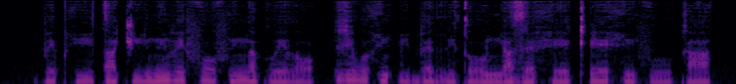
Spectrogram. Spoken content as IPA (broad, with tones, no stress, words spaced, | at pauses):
pe˨pʰiː˨ta˨ t͡ʃiː˨nĩ˦βe˦˨ fo˦˨ fĩ˦na˦kʷeː˨ lɔ˨ | ɣɪ˦wʊ˨hĩ˦ k͡pi˨bɛ˨ri˨ toː˨ɲa˨zɛ˨ heː˨kʼeː˦hĩ˨ fuː˨ka˦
